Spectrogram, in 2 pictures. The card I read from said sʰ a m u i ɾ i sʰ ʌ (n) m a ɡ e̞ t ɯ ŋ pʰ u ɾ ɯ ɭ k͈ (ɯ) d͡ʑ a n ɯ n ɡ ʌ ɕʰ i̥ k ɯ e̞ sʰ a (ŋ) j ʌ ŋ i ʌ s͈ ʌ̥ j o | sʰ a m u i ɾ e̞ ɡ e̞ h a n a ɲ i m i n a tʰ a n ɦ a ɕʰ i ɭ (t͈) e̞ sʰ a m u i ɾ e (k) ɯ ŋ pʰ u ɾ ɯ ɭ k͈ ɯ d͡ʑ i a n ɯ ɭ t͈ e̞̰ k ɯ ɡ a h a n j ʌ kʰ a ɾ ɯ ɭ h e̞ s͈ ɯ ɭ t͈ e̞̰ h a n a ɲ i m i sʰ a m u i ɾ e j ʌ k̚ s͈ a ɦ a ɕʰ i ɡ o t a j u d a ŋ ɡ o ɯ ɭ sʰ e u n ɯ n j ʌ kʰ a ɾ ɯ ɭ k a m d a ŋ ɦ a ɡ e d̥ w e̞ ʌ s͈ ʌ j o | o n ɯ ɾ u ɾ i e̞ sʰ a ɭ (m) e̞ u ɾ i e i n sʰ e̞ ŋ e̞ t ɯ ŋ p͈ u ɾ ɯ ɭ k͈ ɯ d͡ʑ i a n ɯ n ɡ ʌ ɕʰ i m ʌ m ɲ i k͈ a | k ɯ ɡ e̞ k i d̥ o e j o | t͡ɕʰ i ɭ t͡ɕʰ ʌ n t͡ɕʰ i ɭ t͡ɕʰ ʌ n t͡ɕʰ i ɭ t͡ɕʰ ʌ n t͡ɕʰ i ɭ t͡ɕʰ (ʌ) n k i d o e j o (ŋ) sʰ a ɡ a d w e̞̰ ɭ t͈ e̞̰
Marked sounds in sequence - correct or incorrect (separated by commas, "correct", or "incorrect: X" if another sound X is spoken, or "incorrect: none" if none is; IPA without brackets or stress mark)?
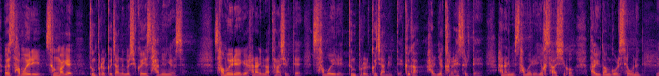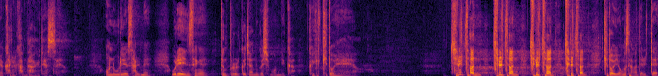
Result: incorrect: ŋ, correct, incorrect: m, correct, incorrect: t, correct, correct, correct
